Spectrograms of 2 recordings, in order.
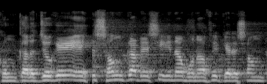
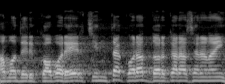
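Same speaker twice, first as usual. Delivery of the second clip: usual speaking voice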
